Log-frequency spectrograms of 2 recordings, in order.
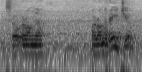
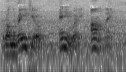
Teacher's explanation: the weak form [ər] before [ɒ], and then ‘on’ [ɒn] which never has a weak form, and the weak form ‘the’ [ðə] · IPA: ər ɒn ðə ˋreɪdjəʊ ∣ ˋeniweɪ ∣ ˋɑːnt ðeɪ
